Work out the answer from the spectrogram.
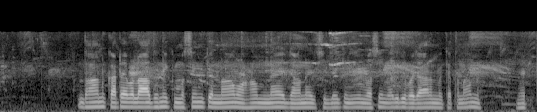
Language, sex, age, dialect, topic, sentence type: Maithili, male, 36-40, Bajjika, agriculture, question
